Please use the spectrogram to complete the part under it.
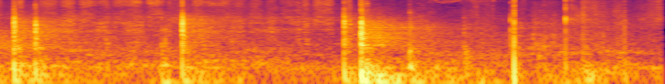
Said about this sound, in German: Also ich schreibe jetzt was ganz Banales.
